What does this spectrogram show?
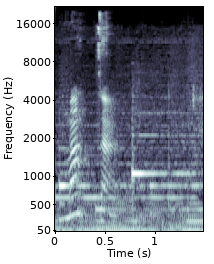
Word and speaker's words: matin: The word for morning is matin. The IN is pronounced just like in the word India or Indian and Indien, and matin.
